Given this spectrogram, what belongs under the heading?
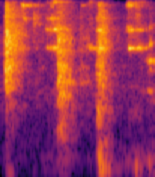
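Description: A dog whimpers and yips softly in a few short, high, whiny bursts, faint and fairly close, with no one speaking.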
